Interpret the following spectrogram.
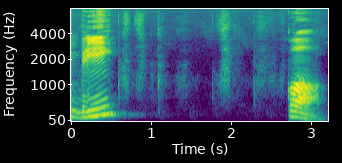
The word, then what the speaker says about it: বৃক্ক: বৃক্ক উচ্চারণ কেমন? বয়রি ব্রি ক, বৃক। এই হচ্ছে বৃক, তারপরে এই হচ্ছে ক। এইটা বেশি সময় নিঃশ্বাসকে নিয়ে উচ্চারিত হবে, আর এই কটা হালকা নিঃশ্বাস নিয়ে উচ্চারিত হবে।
